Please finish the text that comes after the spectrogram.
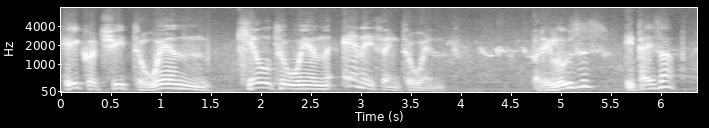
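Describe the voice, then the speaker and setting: A man's voice: medium pitch, big pitch swings, unhurried, lo-fi sound. An actor playing a weary, rueful, well-meaning ordinary man in a 1970s radio drama, talking in an earnest, conversational way. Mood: earnest, scheming. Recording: noisy old 1970s radio broadcast.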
